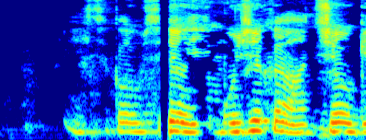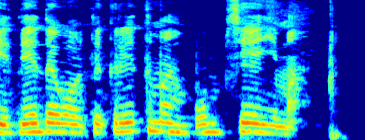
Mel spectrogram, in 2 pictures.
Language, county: Lithuanian, Klaipėda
